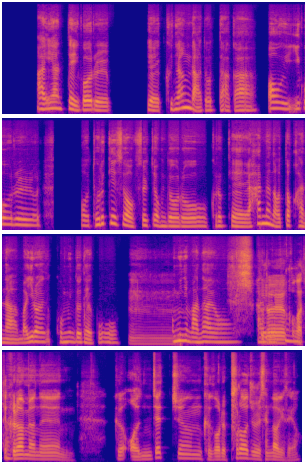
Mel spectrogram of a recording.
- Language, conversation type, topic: Korean, podcast, 아이에게 스마트폰은 언제쯤 줘야 한다고 생각해요?
- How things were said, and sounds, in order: teeth sucking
